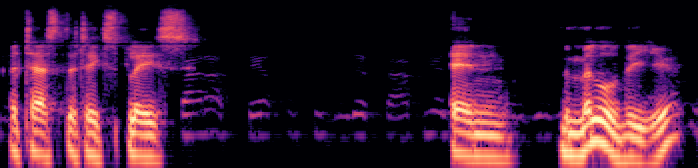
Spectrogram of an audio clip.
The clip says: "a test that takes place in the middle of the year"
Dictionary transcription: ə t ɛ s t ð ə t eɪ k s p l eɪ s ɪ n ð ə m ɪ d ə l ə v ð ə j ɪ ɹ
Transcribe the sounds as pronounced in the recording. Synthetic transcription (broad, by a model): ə t ɛ s t ð ə t eɪ k s p l eɪ s ɪ n ð ə m ɪ d l ə v ð ə j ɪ ɹ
